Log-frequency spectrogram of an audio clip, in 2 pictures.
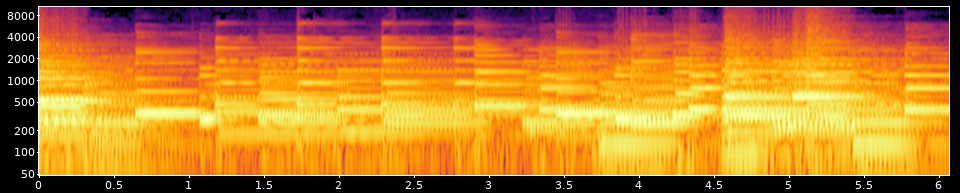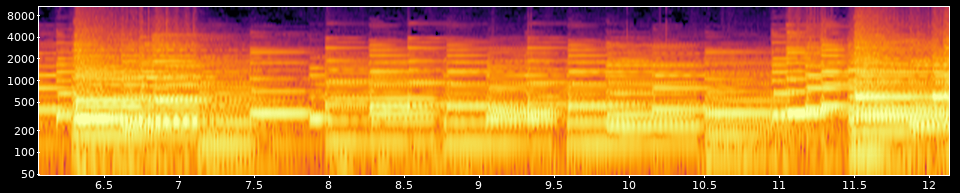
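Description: Solo piano music playing, many-note phrases with a few strong chords.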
